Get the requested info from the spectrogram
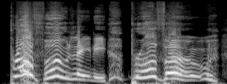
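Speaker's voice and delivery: high, very loud bravos; cheering. A narrator's reading. Teacher giving a standing ovation, loud high cheer. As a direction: cheer at full volume, pitched high. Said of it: "Missus Arthur cheered".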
